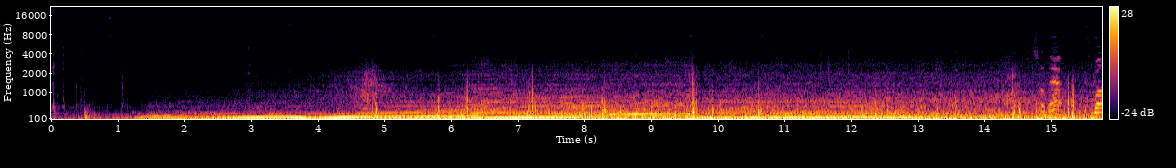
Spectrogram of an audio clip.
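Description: A 2010 Chevy Avalanche LT truck accelerates on a main road, its engine rising steadily in pitch through smooth gear shifts, with road and wind noise mixed into a loud, continuous cabin drone.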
